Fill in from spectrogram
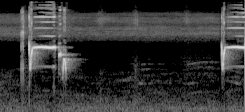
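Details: Prinia giving one full 'ngalun' phrase, a harsh burst into a held high whistle and a lower rasp. A long pause follows before the next phrase begins.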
